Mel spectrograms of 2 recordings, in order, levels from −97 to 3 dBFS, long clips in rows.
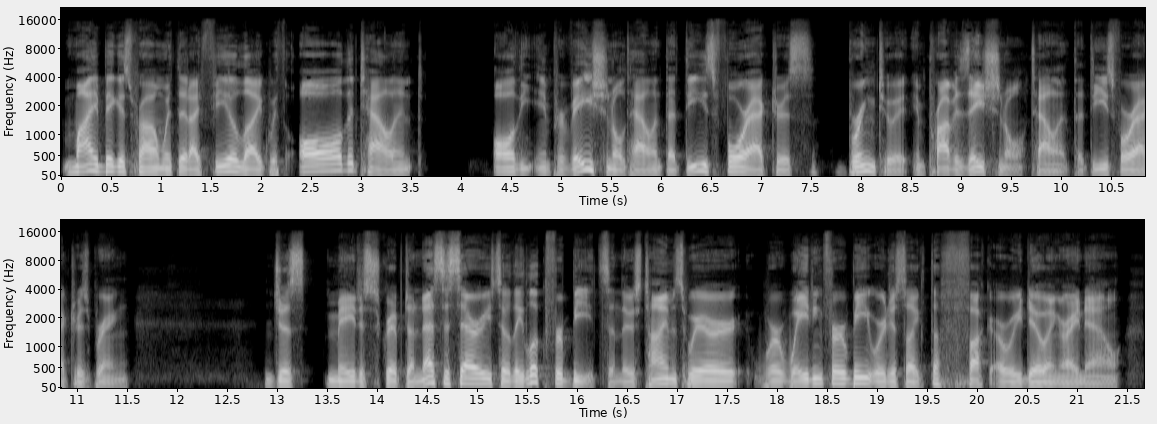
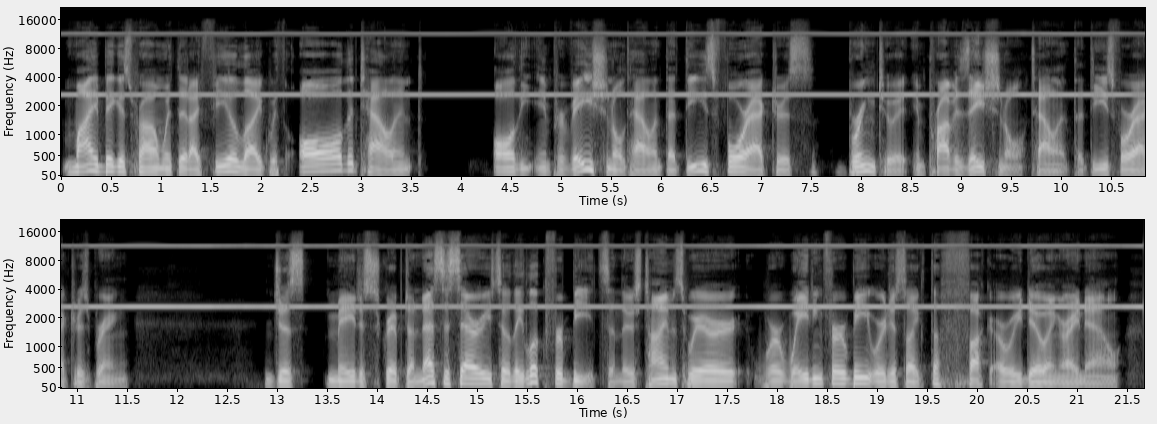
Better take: first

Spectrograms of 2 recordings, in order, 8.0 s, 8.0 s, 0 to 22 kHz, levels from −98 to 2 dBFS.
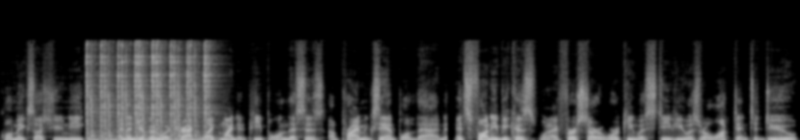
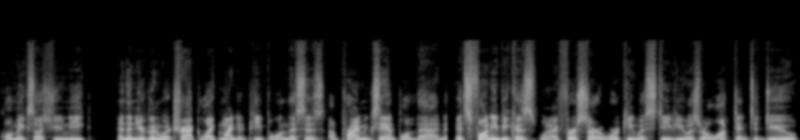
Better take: second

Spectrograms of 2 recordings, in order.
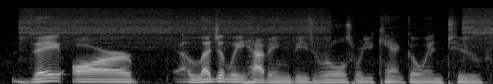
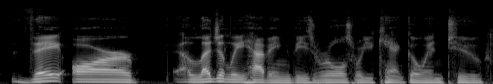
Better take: second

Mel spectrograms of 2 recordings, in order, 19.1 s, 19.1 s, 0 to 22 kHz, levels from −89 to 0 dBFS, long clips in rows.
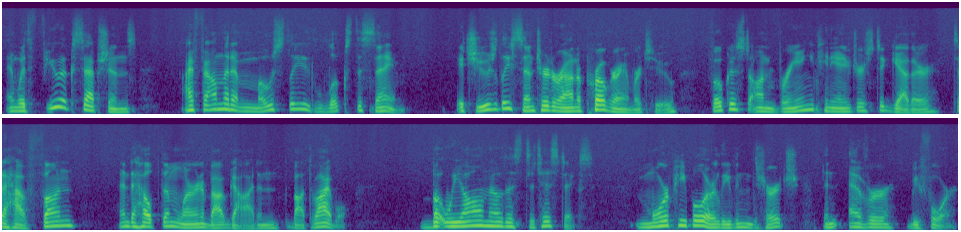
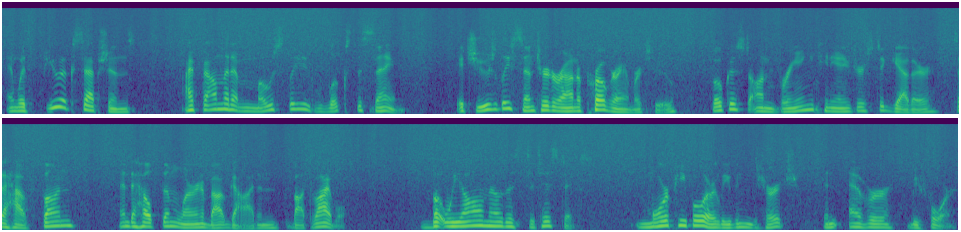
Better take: first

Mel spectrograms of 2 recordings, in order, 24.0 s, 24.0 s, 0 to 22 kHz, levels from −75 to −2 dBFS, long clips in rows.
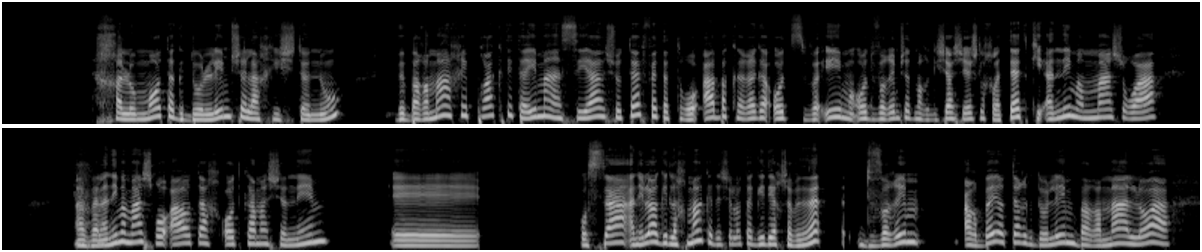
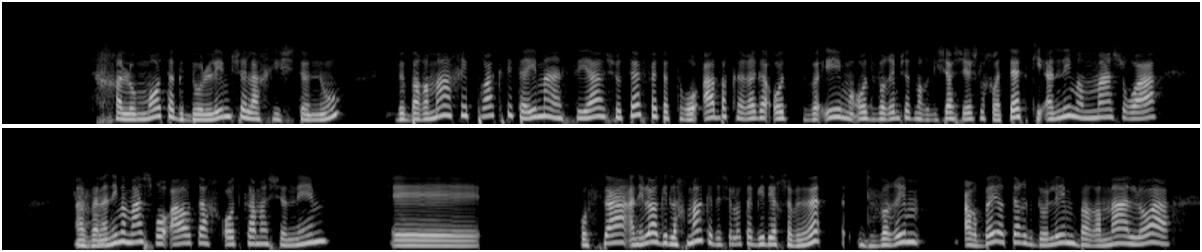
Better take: first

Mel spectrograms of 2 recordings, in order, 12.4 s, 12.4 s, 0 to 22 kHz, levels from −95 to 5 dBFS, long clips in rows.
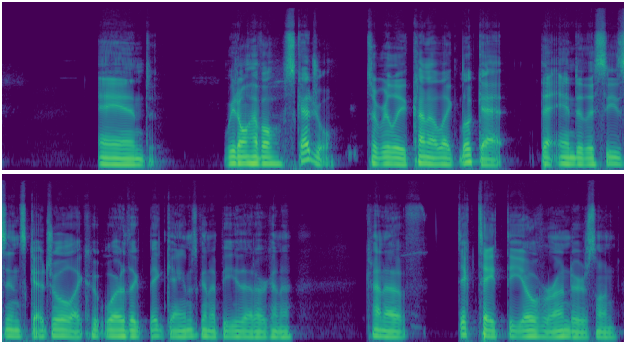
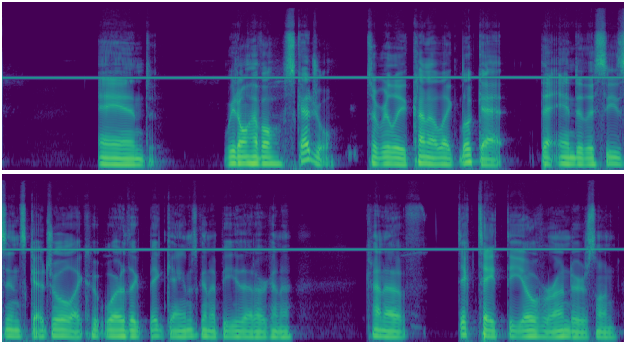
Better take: first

